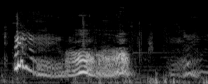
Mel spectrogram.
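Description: A chocolate Labrador puppy whining: a high cry that slides down in pitch just after the start, then wavers for about a second, with a fainter whine near the end.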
